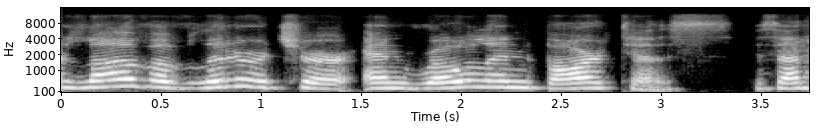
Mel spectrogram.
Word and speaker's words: Barthes: But your love of literature and Roland Barthes, is that how you say his name?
